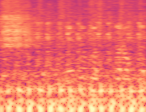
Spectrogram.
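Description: Steady rapid knocking, about ten hits a second, rides over the engine's beat at idle; a worn connecting rod is knocking.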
